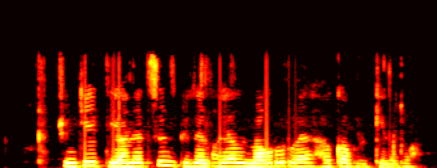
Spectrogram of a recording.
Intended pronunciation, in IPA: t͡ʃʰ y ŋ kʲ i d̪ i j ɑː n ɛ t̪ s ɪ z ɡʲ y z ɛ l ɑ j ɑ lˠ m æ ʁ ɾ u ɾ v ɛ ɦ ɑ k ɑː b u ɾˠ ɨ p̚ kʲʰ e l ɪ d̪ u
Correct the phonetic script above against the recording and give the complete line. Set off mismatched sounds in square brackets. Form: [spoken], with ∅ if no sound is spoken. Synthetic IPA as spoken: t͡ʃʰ y ŋ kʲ i d̪ i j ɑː n ɛ t̪ s ɪ z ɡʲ y z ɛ l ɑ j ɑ lˠ m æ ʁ ɾ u ɾ v ɛ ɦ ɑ k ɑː b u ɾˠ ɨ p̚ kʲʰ e l ɪ d̪ u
